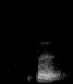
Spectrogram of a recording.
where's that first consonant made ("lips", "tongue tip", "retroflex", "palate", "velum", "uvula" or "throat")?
lips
